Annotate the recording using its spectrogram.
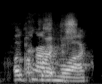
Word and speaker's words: Oconomowoc: I saw one of your brothers had a birthplace, Trenton, who's playing hockey, had a birthplace in Oconomowoc. Did I say that right? – Yeah. – Yeah. – Yep. Oconomowoc.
